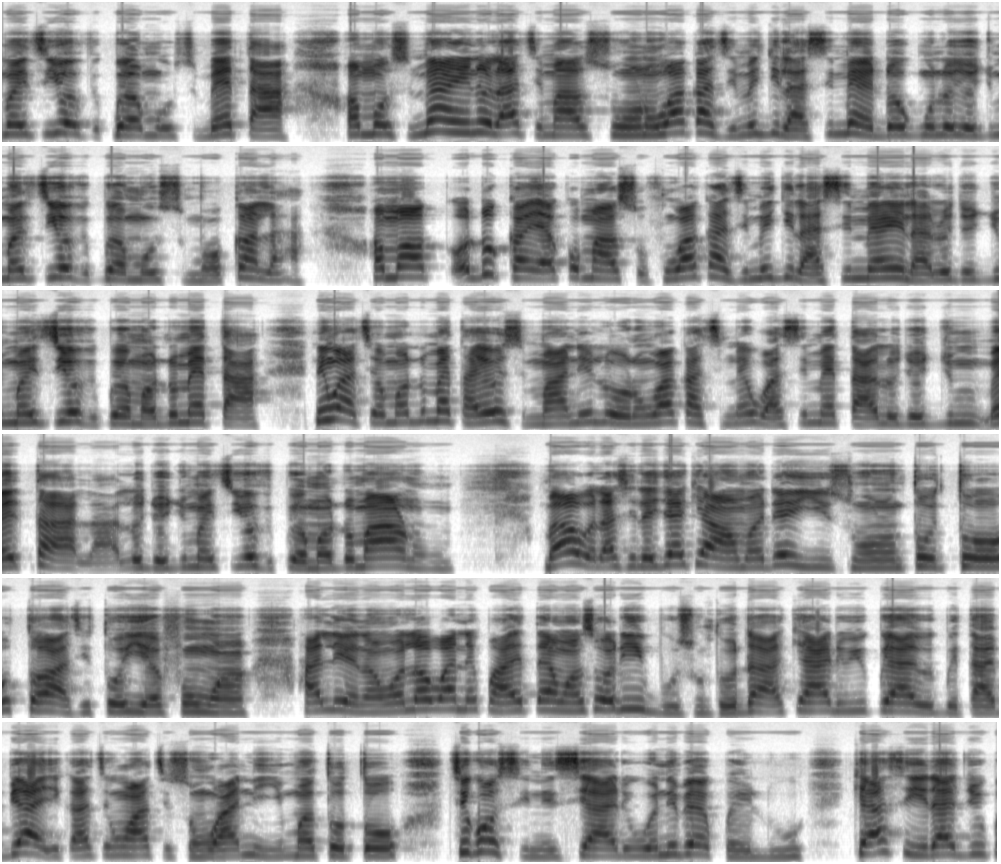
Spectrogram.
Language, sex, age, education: Yoruba, female, 30-45, primary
